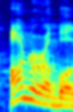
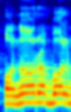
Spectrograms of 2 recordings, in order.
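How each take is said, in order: First: The stress is on the first syllable. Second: The stress is not on the first syllable. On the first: The speaker calls it right. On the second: The speaker calls it wrong.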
